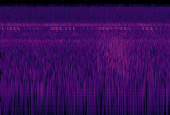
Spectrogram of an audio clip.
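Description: Crickets chirping in short pulsed trills about twice a second, over a low steady hum.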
